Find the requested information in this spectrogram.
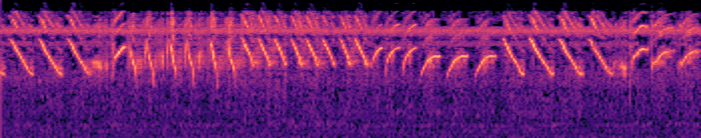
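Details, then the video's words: Canary singing a long rolled song used to stimulate other canaries: unbroken, rapid sequence of high descending whistled notes, about three to four per second, varying slightly in pitch and shape. "Masteran Suara Burung Kenari Gacor Nembak Suara Unik/Pancingan Ampuh Kenari cuit cuit Ngerol Panjang"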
